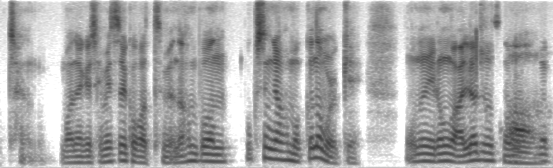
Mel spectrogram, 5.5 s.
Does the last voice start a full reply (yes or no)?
no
